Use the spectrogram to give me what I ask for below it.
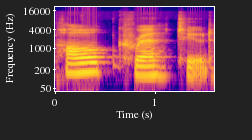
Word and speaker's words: pulchritude: i was thinking about pulcretude so that ch is a k sound just like in christmas or in my name christine so let's i'll write it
